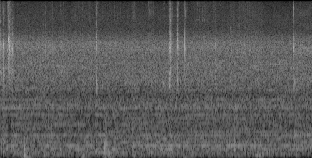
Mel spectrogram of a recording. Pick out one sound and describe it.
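Paper money rustles and crinkles in hands.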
